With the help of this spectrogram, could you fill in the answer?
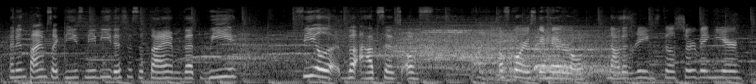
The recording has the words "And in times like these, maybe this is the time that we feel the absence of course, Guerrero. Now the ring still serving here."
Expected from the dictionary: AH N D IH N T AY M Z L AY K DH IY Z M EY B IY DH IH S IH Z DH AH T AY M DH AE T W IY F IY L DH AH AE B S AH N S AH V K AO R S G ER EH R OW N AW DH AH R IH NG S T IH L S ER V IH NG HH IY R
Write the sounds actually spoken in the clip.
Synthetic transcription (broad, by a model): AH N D IH N T AY M S L AY K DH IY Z M EY B IY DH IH S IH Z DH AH T AY M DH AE T W IY F IY L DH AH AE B S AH N S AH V K AO R S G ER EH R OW N AW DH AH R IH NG S T IH L S ER V IH NG HH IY R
